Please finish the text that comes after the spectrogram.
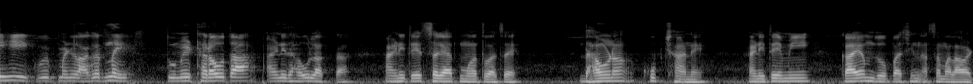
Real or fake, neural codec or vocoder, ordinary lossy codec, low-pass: real; none; none; 7.2 kHz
